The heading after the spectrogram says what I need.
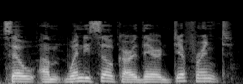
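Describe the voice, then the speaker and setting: A man hosting a radio interview, speaking haltingly with many fillers. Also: mid-range voice, a little mellow, muffled recording.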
